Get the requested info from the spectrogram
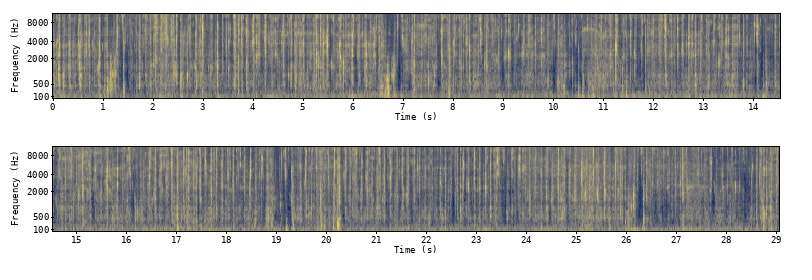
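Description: Close-miked eating sounds: a steady run of wet chewing, smacking and crackling as sweet-and-sour pork and black-bean-sauce noodles are chewed, without pause.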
